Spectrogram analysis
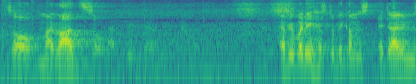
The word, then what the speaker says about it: Marazzo: We have changed it to Marazzo, and we have a D sound coming just before Z. Marazzo. So Marazzo.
